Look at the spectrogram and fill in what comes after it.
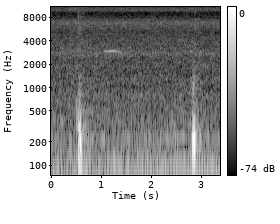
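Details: A cat snores in its sleep: two short, low, grunting breaths about two seconds apart rise above a faint, constant background hum.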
